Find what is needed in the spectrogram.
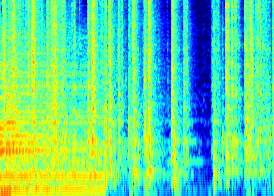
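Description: A music cue ends on a held chord with a low bass note, then a rapid run of typewriter key clicks follows, used as a sound effect while a caption types in.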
